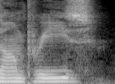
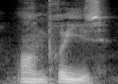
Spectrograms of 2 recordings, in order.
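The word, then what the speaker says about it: en prise: even have to calculate the queen is Onre that's the correct pronunciation by the way onree French people can um can let you know about that I didn't even calculate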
